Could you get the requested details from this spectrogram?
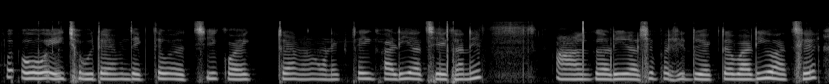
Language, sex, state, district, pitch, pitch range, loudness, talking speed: Bengali, female, West Bengal, Paschim Medinipur, 245 Hz, 235-265 Hz, -26 LUFS, 135 wpm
